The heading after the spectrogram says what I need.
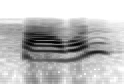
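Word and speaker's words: Samhain: it was ours and it's called sa and it's spelled Sam Hayne and it traditionally happens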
